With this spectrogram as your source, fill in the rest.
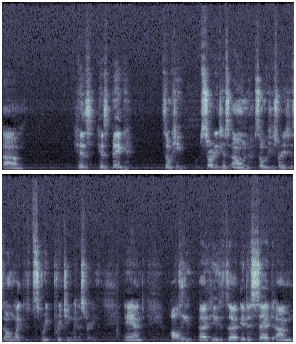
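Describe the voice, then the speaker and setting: Over noticeable background noise and audible room echo, a man with an American accent speaks at a fairly high pitch and a very slow pace, with ordinary pitch variation and long, frequent pauses. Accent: Southern US accent, comes out when animated. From US South. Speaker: minister. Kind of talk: sermon. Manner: halting, many fillers and restarts.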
